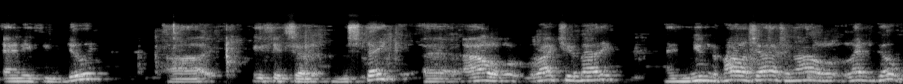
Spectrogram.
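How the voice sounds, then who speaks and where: A high-pitched man with lively intonation at a fairly slow pace, amid audible room echo. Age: 80s+. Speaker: Bible class teacher. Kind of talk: Bible class lecture. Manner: halting.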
